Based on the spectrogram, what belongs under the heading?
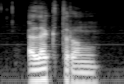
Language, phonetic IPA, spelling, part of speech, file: Polish, [ɛˈlɛktrɔ̃n], elektron, noun, Pl-elektron.ogg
